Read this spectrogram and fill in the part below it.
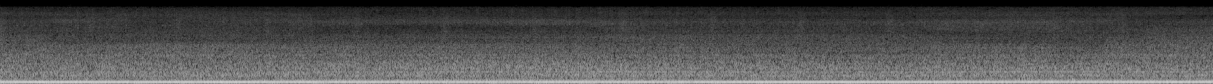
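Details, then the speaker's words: Chevrolet El Camino with a new Goodwrench small-block V8 crate engine (LT1-style valve covers, Summit dual-plane intake and carburetor) on first-start break-in at raised rpm, vacuum advance connected, about 20–22° timing. Steady even drone, no clatter; oil pressure present, no leaks. "So that's good. Sounds good. Not clattering. I know we have oil pressure."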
